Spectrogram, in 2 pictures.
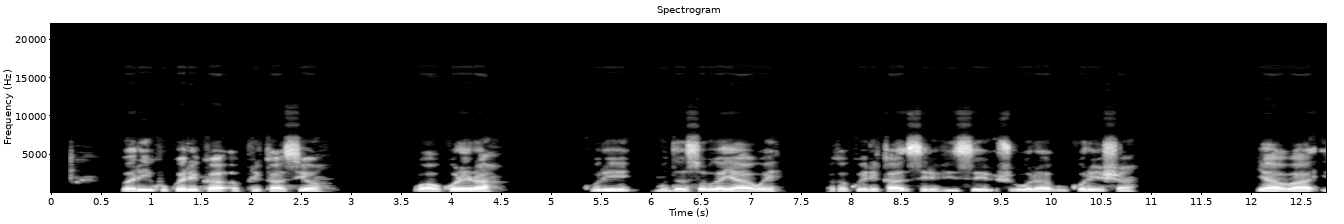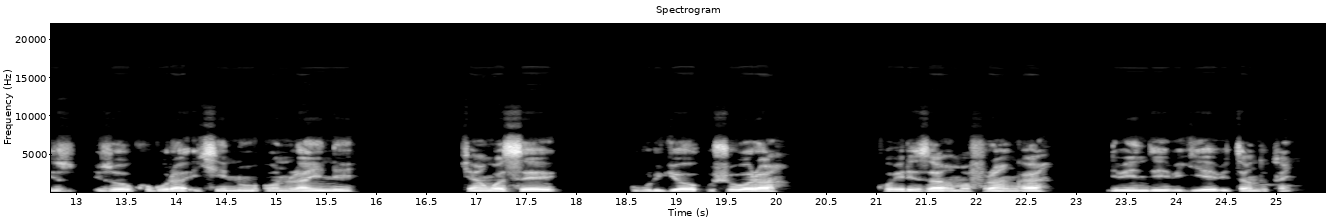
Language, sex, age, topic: Kinyarwanda, male, 25-35, finance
